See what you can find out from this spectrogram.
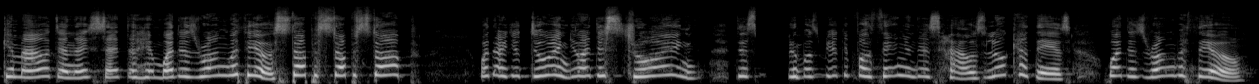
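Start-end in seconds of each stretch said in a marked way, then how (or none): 1.6-12.5 high, urgent pleading to stop; frantic protest. Retold or imitated. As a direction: protest in alarm over the roses. Retold quarrel, yelling at husband.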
